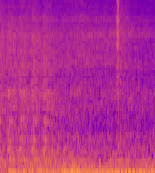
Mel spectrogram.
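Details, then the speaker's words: Toyota Fortuner diesel that stalls and won't restart, SCV valve already replaced with no change and rail pressure not rising; catches after cranking with a heavy, slightly uneven rumble then dies. "ก็เปลี่ยนscvวาวไปแล้วแต่ว่ามันติดแป๊บเดียวก็ดับนะครับแสดงว่าไม่ใช่scvวาล์วนี่มันดับเอง"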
